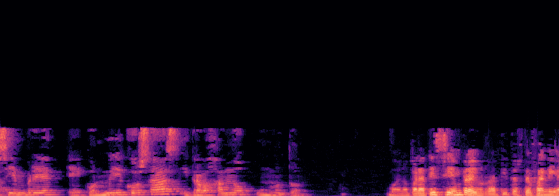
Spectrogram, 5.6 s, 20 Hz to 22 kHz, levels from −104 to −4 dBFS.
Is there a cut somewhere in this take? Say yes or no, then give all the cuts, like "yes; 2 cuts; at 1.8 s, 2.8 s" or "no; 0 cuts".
no; 0 cuts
